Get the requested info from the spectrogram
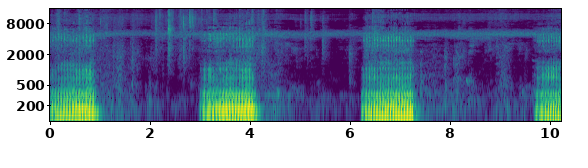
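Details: Sleeping dog snoring: deep, rasping low snores about a second long, one every three seconds or so, quiet pauses between breaths.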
